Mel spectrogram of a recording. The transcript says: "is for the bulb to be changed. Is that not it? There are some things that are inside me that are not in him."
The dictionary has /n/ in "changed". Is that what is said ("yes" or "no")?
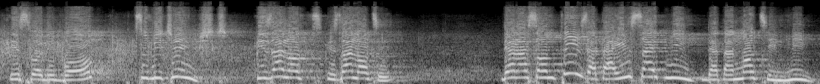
yes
